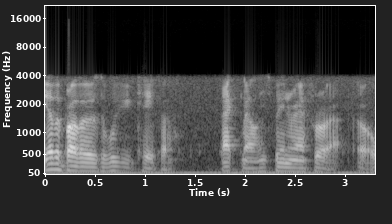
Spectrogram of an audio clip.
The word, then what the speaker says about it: Akmal: How could you pronounce UAKMAL? His name's Akmal. UAKMAL. Well, you call it just Mal, do you? It's Akmal.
